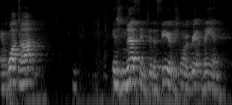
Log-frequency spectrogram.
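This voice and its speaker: A man speaks at a moderate pace in a high voice. Audible room echo is present. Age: 60s. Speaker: pastor. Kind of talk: sermon. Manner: animated.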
